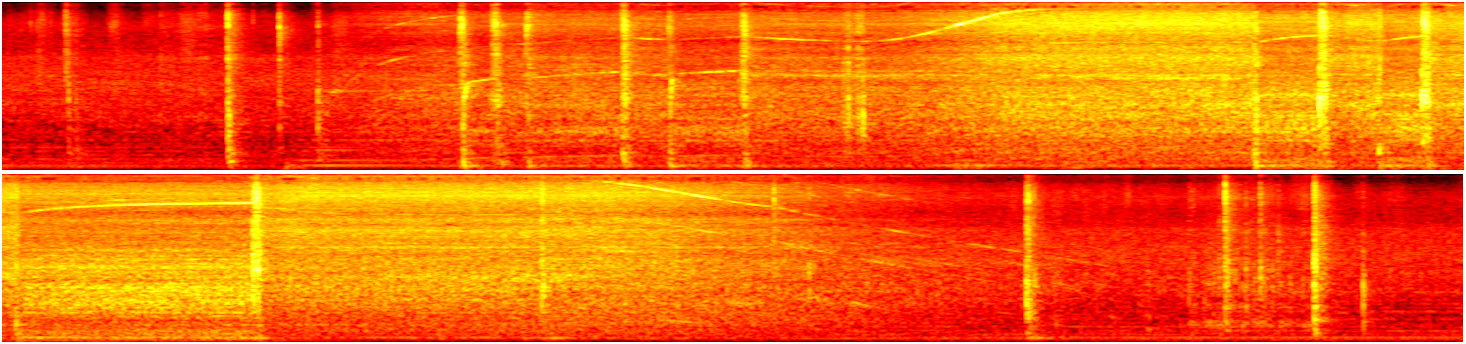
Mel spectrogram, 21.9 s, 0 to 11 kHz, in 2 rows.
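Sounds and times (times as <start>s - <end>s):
vacuum cleaner motor whine: 2.1s - 19.5s.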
